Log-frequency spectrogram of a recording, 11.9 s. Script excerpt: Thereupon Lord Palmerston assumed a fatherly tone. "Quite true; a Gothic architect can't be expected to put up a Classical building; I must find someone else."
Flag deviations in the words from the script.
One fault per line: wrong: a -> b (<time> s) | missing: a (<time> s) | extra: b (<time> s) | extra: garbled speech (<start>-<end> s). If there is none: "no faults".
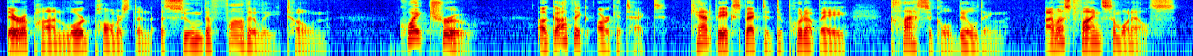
no faults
